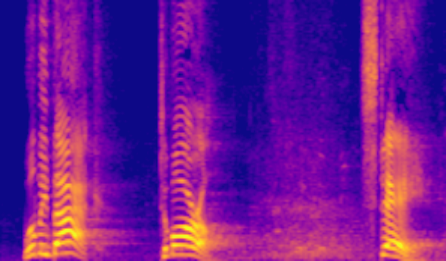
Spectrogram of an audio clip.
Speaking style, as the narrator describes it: shouted

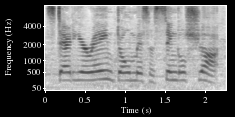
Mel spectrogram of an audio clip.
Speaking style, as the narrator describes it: the big man on the jeep roared

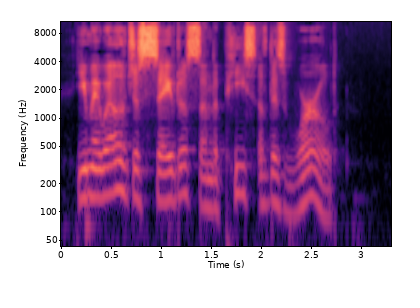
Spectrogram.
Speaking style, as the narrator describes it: von Leto Vorbeck exclaimed

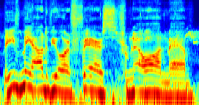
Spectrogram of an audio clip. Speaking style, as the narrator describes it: I said loudly

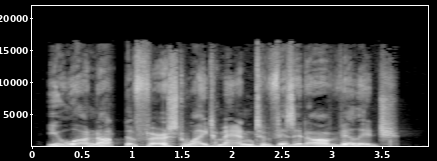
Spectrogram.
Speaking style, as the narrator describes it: answered, her voice like dry leaves rustling in the wind

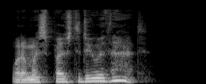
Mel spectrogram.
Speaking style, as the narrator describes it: exclaimed

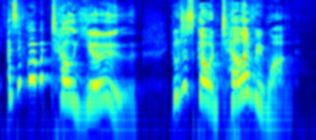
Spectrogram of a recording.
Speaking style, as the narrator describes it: screeched

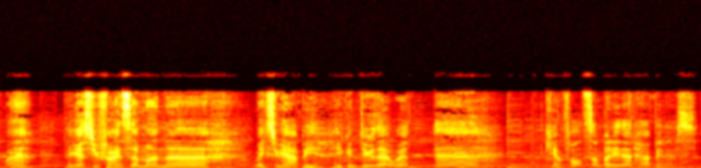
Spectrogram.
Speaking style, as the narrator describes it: He grunts and kind of half shrugs

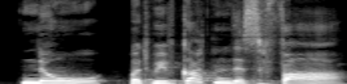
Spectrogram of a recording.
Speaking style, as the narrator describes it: Raya cried

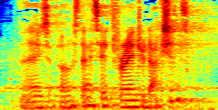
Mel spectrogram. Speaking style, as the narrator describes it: He mumbled to himself

